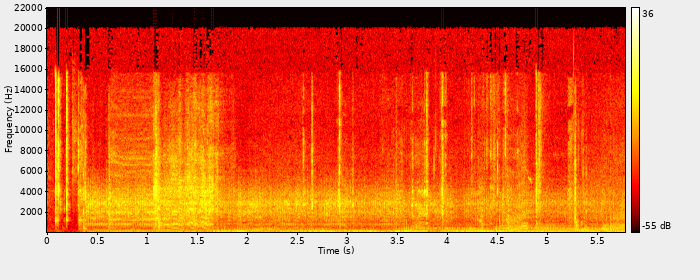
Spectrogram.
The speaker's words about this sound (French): J'allais mettre un effet. Ah. Tu veux un petit coup de gaz?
